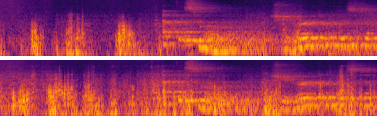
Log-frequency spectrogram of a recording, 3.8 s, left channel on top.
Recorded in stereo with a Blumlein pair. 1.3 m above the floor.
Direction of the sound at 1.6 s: 10° right.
